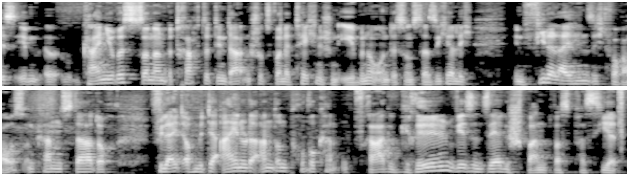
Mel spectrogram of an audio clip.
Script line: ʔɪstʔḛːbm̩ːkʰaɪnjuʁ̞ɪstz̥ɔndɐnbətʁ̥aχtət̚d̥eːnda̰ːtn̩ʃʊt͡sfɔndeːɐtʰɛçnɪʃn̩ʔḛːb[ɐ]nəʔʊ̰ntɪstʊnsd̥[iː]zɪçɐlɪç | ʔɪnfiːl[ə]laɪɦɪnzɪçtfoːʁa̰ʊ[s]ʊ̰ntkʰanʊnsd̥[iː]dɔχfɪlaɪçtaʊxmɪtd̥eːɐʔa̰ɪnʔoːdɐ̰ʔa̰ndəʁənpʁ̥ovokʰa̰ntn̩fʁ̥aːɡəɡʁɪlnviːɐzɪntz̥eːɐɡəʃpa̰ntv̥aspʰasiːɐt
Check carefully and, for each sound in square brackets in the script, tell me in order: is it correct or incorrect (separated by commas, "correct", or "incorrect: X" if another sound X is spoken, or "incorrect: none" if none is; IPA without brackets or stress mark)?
incorrect: ə, incorrect: aː, incorrect: ɐ, correct, incorrect: aː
